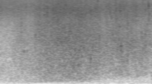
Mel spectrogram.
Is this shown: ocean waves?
yes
